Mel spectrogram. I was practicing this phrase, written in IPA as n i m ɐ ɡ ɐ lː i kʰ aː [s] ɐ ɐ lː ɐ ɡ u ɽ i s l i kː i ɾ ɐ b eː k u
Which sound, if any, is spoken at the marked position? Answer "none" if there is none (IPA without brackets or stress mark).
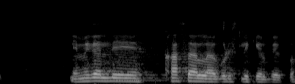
s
